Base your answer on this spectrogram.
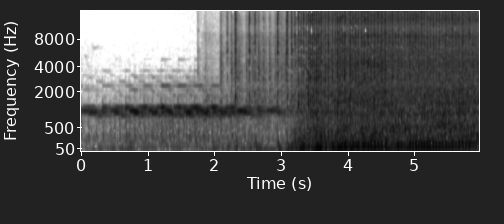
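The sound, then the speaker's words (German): A small propeller airplane in Sicily, worn and in need of fresh paint, idles with a steady buzzing drone. Partway through, its engine revs up into a louder, fuller roar that holds to the end, with no voices. “Das Propellerchen braucht dringend einen neuen Anstrich.”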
